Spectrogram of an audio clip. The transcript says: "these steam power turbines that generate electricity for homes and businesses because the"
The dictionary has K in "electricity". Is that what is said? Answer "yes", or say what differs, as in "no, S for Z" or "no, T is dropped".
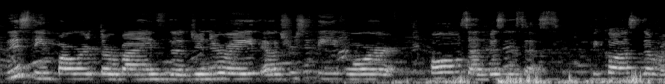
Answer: yes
